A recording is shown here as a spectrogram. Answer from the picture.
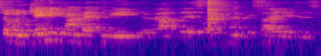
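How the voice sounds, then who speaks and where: There is noticeable background noise as a man with an American accent talks at a fairly quick pace. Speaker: licensed clinical social worker and therapist. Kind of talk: presentation to school staff. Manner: fast.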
